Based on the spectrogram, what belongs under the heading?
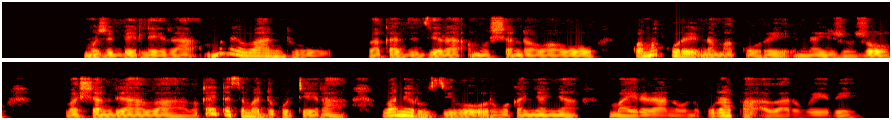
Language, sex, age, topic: Ndau, female, 25-35, health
